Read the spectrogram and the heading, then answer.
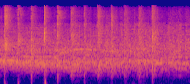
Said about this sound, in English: Let me go ahead and get the round of applause ready for Premier Cocktails.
